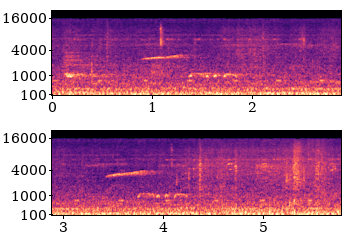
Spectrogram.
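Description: A bird calling in the background: a short rising whistle, twice, each time close to a brief lower note, over a steady low hum.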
